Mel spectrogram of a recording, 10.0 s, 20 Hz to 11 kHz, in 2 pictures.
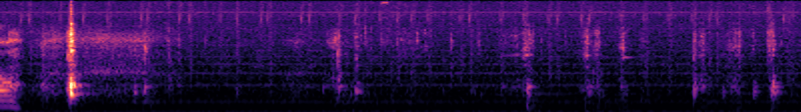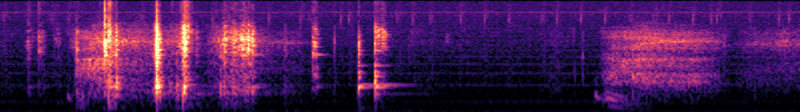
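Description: A valve cover being worked loose by hand from the cylinder head of a 454 V8 with the engine off. Scattered sharp clicks and knocks of metal on metal are heard, with a burst of clattering and scraping about halfway through, which is the loudest part. A short rustling rush follows near the end.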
